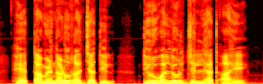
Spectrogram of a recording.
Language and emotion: Marathi, neutral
